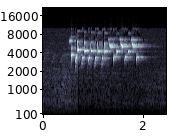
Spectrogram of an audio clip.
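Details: Ghoroub-style song of a European goldfinch: one phrase of about one and a half seconds made of quick, liquid, high-pitched twittered notes tumbling over one another.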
